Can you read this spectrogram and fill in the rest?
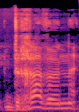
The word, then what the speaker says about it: Draven: Mon pseudo c'est Draven et le nom du compte c'est Draven Hard Rock qui s'écrit D-R-A-V-E-N-A-R-D-R-O-K.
